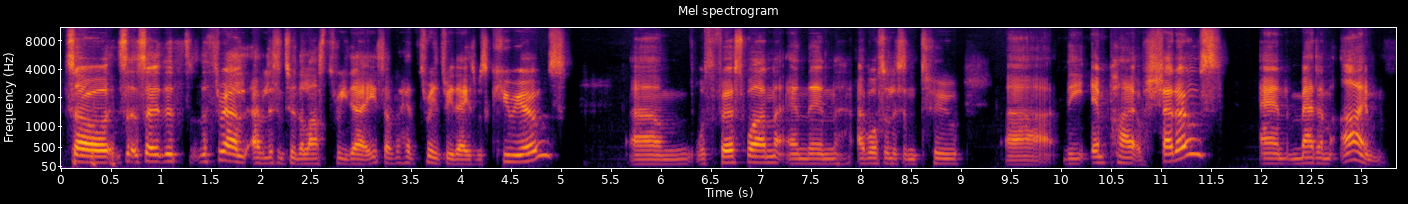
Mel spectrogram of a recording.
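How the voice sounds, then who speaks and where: A man's voice: medium pitch, animated, unhurried. A man in casual chat as a podcast co-host, giving recommendations in a rambling, enthusiastic way.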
